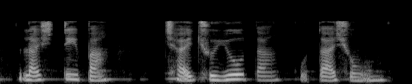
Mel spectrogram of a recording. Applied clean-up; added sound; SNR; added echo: none; none; none; none.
